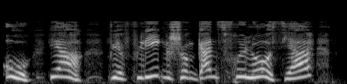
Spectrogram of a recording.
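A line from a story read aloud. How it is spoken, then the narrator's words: Call. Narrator (German): rief Louis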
